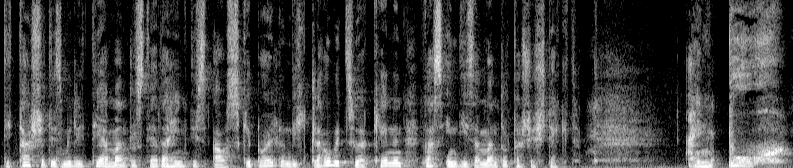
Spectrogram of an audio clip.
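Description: An actor playing a desperate, obsessive male prisoner who tells of solitary confinement in a German radio play, intense and halting, often repeating words. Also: medium pitch, animated, darkish tone, natural voice. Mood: feverish longing. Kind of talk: German radio play, dramatic first-person narration.

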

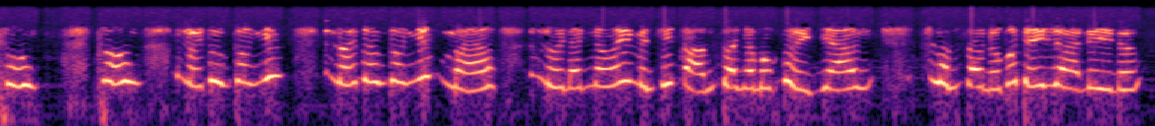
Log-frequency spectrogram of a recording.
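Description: A woman's voice: very high voice, moderate pace, darkish tone, no echo, lo-fi sound, pitched above the performer's own voice. A woman voicing a devoted, tearful eight-year-old girl who pleads with her grandmother in a childlike way, in a storybook reading. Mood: sobbing. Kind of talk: audiobook character voice.

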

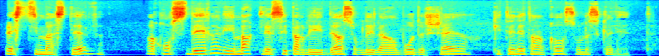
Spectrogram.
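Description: A man narrating a science fiction audio drama in a steady, measured storytelling way. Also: fairly high pitch.

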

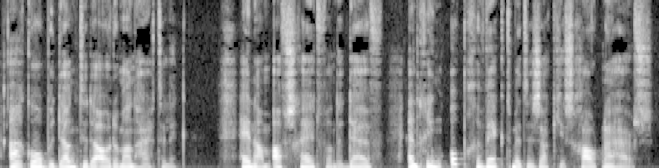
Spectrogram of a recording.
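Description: Woman narrating a kids fairy tale, slightly low husky voice, really animated melody. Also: normal speed. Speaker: storyteller.

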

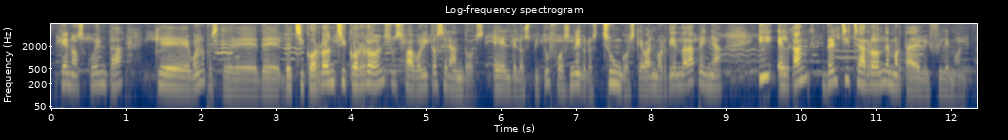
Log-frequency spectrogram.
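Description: Radio presenter, female, Spain accent. Low register, colloquial and chatty read, music bed. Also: expressive, moderate pace. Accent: Spanish from Spain. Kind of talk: casual radio chat, reading out listener contributions.

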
